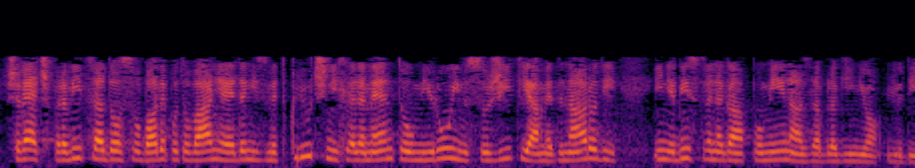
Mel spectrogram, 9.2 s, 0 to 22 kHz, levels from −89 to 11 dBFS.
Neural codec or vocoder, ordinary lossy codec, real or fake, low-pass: none; MP3, 24 kbps; real; 5.4 kHz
